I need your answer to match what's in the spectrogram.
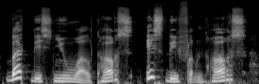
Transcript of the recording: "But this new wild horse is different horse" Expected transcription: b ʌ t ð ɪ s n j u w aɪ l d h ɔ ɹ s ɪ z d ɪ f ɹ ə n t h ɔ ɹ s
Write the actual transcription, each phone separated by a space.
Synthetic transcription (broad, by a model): b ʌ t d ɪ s n j u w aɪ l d h ɔ ɹ s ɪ s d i f ə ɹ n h ɔ ɹ s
